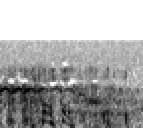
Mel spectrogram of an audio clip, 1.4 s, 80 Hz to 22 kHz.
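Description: A deep chestnut horse named Malachi, with a great black mane, standing 17 hands at the withers and weighing 1,200 pounds, neighs in greeting, a full, quavering whinny that shakes and wavers for about a second and a half without a break. No voices.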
